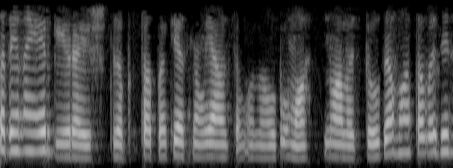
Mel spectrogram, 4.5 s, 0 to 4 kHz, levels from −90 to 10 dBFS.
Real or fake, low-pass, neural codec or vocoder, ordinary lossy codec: fake; 3.6 kHz; codec, 16 kHz, 4 kbps, FunCodec, trained on LibriTTS, 50 frames a second; MP3, 24 kbps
